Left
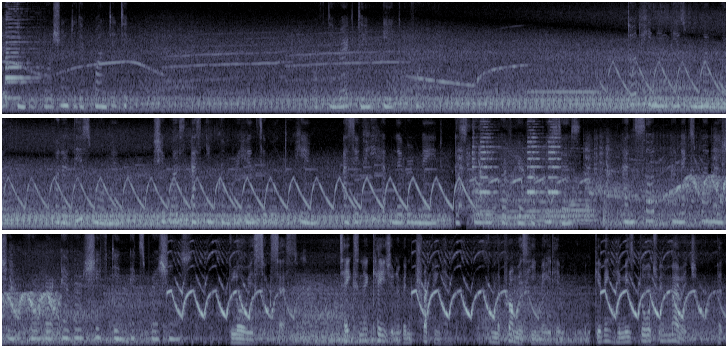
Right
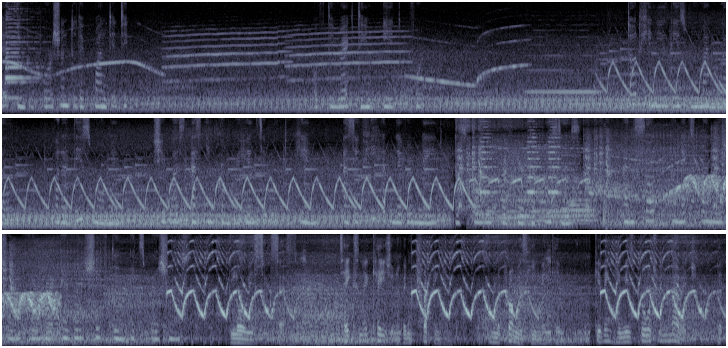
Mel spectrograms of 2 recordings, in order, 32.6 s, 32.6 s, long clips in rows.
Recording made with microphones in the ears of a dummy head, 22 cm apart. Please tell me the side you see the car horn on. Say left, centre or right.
centre.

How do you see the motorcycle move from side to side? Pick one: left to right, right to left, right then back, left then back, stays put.
left to right.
